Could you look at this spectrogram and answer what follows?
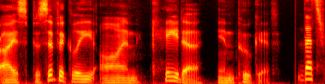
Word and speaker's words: Phuket: And just for clarity, that's pronounced Phuket, not Phuket, but also over in Koh Samui too.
